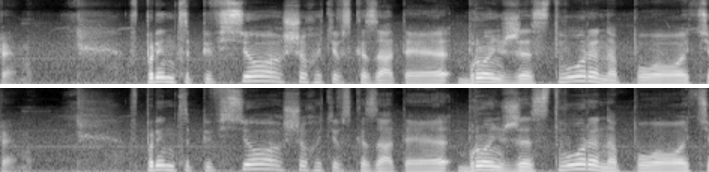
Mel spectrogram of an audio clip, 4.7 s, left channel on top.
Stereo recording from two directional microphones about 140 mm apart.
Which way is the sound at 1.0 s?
5° right (ahead or behind).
